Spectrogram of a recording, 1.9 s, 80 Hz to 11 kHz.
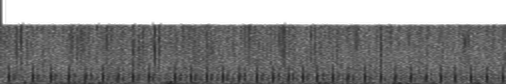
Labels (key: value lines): label: biophony, rattle
recorder: SoundTrap 500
